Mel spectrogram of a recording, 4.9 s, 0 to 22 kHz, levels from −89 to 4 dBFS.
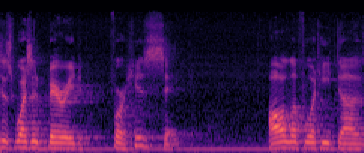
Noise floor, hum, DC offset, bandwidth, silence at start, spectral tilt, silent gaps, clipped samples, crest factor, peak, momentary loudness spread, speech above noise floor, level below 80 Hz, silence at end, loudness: -51 dBFS; 60 Hz at -50 dBFS; under 0.1%; 16 kHz; 0 s; -5 dB/octave; none; under 0.1%; 20 dB; -12 dBFS; 24 LU; 21 dB; -68 dBFS; 0 s; -31 LUFS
